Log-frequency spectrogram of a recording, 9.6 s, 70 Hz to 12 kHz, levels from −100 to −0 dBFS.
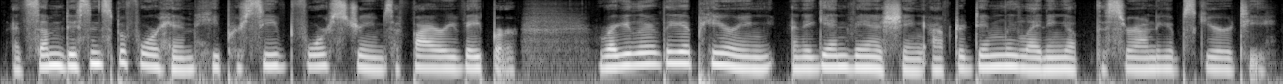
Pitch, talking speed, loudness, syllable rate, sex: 195 Hz, 150 wpm, -16 LUFS, 5.6 syllables/s, female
